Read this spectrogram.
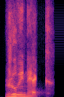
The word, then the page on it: rooinek: Indian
